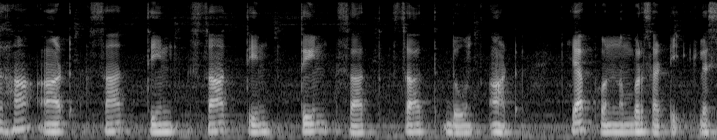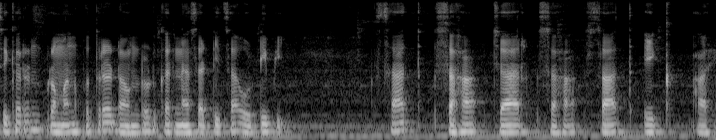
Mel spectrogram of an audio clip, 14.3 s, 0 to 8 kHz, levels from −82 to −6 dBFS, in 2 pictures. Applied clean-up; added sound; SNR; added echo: none; none; none; none.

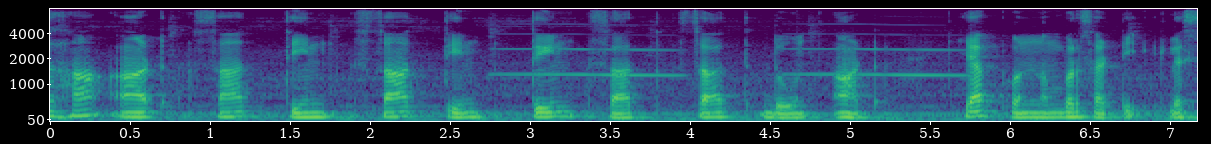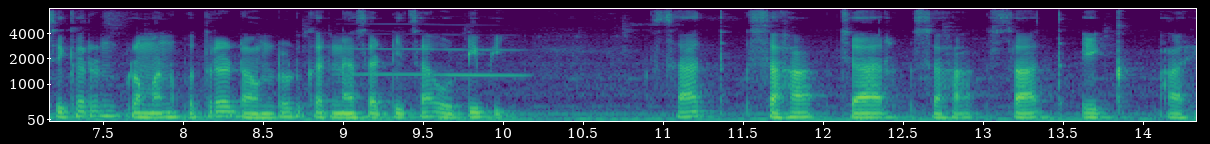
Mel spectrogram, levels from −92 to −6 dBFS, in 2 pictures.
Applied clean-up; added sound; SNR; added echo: none; Wind instrument, woodwind instrument; 17 dB; none.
